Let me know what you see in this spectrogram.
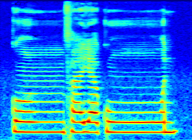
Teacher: لہو کن، کلمت کن میں نون ساکن ہے، پھر حرف الفا ہے، فا حروف الاخفاء میں سے ہے اور اخفاء کا معنی ہے چھپا دینا، تو ہم نون ساکن کو چھپاتے ہوئے اور غنہ کے ساتھ یہ حکم کو ادا کریں گے۔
